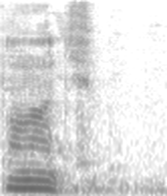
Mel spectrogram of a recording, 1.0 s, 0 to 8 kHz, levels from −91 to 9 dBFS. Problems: none marked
